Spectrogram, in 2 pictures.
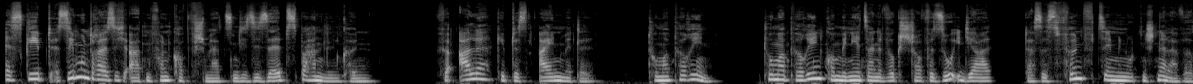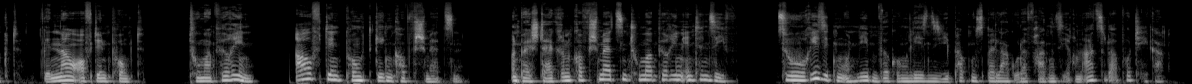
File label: Commercial Kopfschmerz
